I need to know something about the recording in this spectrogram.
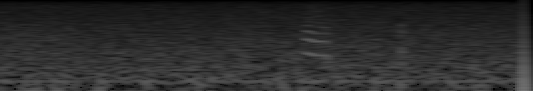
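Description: Steady hiss with a low mains hum from the recording chain. A brief, faint pitched call comes about a second in.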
